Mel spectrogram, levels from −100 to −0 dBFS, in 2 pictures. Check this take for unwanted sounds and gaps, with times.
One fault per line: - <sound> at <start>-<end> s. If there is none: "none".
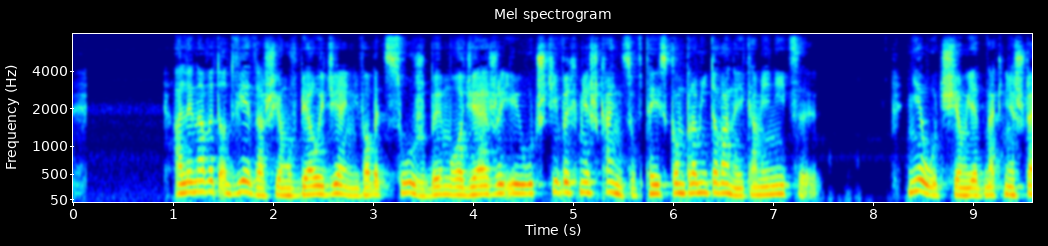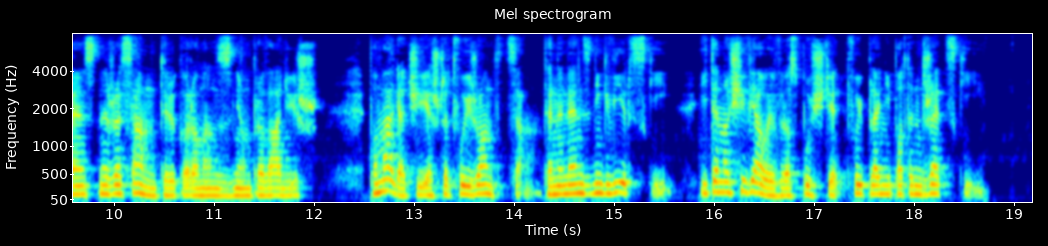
none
